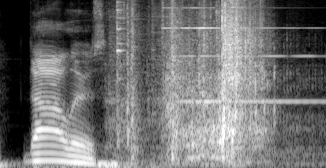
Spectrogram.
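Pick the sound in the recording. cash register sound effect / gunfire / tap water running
cash register sound effect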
